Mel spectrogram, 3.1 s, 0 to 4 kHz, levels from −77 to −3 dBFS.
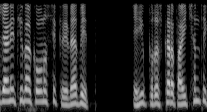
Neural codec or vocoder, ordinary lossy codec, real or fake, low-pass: codec, 44.1 kHz, 3.4 kbps, Pupu-Codec; none; fake; 3.6 kHz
